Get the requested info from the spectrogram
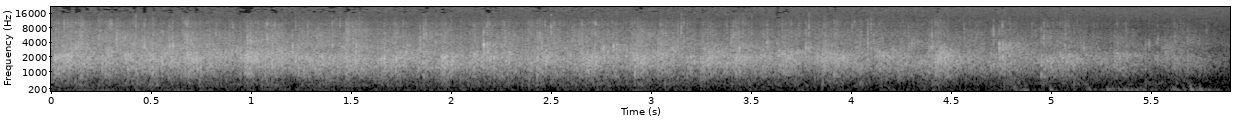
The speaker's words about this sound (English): Real quick, let's go ahead and let's just offer God a praise, a hand clap, just as confirmation of this vision as we follow our pastor. Can we do that this morning?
